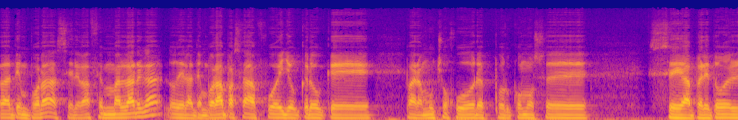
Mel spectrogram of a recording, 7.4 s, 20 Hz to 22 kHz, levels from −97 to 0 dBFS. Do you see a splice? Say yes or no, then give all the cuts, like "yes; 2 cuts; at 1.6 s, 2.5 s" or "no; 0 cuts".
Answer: yes; 2 cuts; at 1.6 s, 4.0 s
